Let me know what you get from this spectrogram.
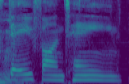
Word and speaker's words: De Fontaine: I think we just like the sound of it, but we like the American pronunciation of it almost too. Like it was Day Fontaine.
